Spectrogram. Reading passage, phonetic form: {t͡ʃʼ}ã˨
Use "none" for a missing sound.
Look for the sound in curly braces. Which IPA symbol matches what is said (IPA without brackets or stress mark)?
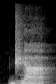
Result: d͡ʒ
